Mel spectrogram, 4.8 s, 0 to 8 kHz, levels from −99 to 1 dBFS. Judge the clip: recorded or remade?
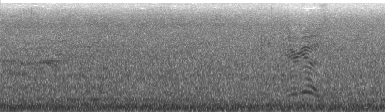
recorded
